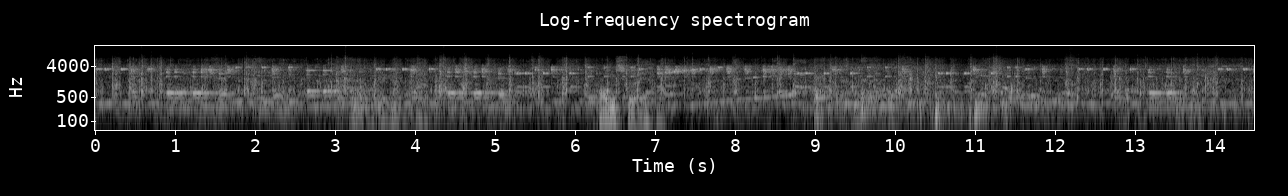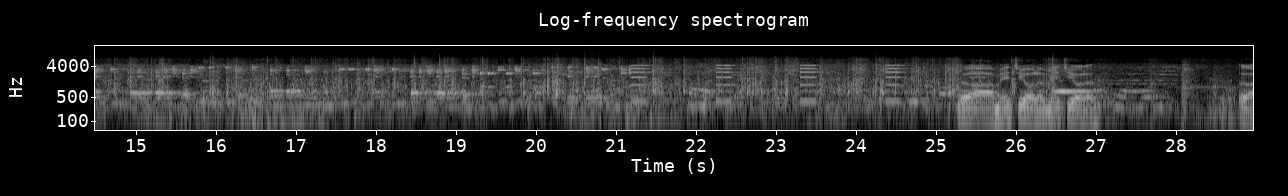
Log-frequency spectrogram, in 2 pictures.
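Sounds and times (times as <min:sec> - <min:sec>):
toy electronic tune: 0:00.0 - 0:27.1.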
